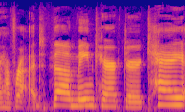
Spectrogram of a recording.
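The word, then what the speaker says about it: Kaye: The main character, Kay, I think her name is pronounced, has sort of always been friends with fairies, and no one ever believes her.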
